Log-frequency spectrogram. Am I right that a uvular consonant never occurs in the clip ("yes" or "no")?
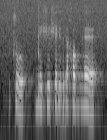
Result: no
